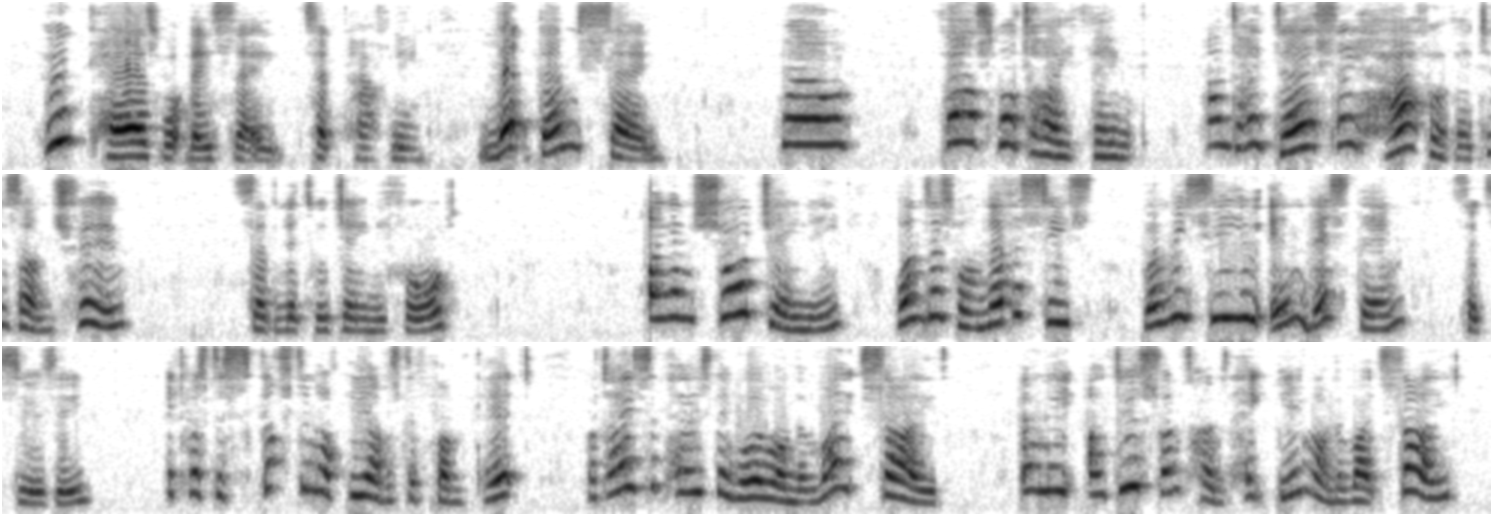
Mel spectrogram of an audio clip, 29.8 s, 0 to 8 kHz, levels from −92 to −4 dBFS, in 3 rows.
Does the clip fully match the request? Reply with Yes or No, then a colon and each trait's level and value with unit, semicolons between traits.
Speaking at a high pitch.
Yes: very high, 330 Hz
